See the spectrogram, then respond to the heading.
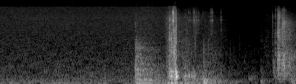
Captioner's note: thud!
